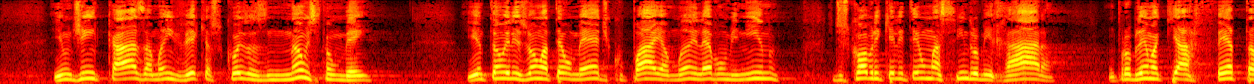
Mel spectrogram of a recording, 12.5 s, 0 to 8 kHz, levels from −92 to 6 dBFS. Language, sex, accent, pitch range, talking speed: Portuguese, male, Brazilian, 175-230 Hz, 185 wpm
